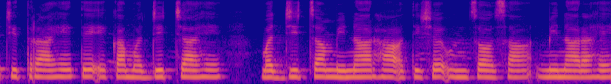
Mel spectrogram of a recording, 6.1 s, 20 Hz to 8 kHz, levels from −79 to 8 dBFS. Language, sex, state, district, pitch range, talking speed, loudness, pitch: Marathi, female, Maharashtra, Pune, 195-200 Hz, 155 wpm, -25 LUFS, 195 Hz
